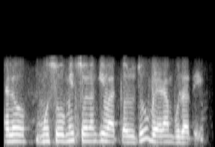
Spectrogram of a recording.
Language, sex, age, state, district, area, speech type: Gujarati, male, 18-30, Gujarat, Ahmedabad, urban, conversation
